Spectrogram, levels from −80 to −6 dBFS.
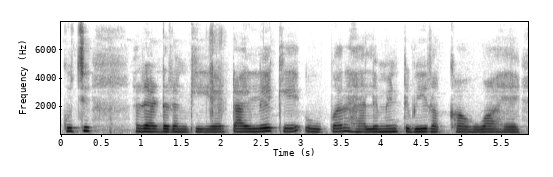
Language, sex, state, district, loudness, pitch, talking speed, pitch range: Hindi, female, Uttar Pradesh, Shamli, -17 LUFS, 200 Hz, 135 wpm, 190-215 Hz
